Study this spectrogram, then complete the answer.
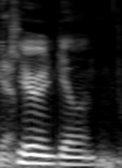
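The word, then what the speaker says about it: Kieran Gillen: Gillan I hope I'm saying that right yeah Kieran Gillan Kieran that's how you say it yeah like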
